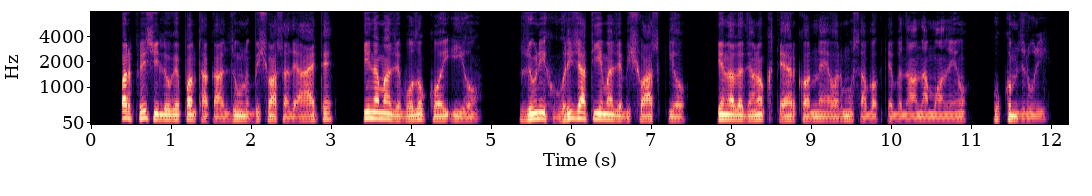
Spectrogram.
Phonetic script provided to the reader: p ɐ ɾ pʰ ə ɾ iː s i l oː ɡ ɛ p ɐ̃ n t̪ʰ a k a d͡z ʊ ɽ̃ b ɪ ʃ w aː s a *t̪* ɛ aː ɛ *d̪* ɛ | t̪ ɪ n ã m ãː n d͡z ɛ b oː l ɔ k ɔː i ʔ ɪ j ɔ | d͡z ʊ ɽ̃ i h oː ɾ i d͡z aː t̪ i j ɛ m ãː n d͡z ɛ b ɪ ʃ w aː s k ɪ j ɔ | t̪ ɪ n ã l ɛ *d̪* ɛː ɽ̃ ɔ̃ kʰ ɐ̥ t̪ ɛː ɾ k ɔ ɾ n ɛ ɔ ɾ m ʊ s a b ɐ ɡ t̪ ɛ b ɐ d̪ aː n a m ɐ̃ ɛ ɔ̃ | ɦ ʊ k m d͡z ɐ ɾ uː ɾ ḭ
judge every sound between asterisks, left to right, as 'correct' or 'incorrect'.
incorrect, incorrect, correct

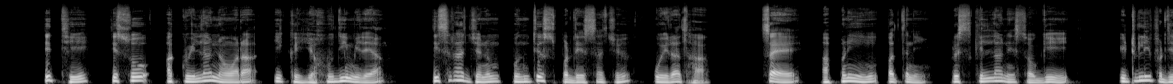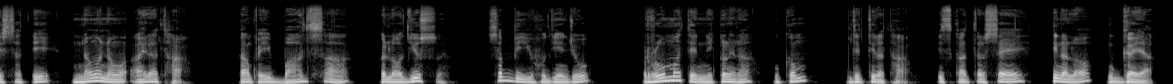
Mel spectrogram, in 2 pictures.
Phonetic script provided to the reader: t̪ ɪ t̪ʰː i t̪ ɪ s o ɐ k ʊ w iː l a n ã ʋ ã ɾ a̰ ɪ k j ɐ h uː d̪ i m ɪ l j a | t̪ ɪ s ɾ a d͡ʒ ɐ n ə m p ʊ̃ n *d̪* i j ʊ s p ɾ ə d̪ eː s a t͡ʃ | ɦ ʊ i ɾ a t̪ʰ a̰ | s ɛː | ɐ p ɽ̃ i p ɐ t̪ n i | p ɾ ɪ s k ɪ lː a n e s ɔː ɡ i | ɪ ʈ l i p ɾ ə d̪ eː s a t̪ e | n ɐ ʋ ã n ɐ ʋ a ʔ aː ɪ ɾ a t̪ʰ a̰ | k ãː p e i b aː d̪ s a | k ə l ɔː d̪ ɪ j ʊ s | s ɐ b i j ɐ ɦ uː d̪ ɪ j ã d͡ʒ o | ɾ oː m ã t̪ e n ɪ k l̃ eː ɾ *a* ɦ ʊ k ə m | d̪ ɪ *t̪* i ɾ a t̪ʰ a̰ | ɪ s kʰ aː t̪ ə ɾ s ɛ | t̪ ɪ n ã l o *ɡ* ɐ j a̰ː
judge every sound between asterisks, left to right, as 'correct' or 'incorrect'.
incorrect, correct, correct, correct

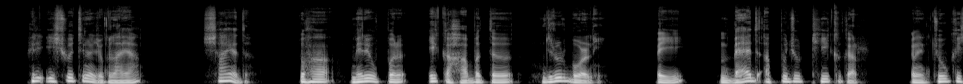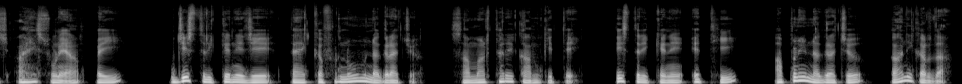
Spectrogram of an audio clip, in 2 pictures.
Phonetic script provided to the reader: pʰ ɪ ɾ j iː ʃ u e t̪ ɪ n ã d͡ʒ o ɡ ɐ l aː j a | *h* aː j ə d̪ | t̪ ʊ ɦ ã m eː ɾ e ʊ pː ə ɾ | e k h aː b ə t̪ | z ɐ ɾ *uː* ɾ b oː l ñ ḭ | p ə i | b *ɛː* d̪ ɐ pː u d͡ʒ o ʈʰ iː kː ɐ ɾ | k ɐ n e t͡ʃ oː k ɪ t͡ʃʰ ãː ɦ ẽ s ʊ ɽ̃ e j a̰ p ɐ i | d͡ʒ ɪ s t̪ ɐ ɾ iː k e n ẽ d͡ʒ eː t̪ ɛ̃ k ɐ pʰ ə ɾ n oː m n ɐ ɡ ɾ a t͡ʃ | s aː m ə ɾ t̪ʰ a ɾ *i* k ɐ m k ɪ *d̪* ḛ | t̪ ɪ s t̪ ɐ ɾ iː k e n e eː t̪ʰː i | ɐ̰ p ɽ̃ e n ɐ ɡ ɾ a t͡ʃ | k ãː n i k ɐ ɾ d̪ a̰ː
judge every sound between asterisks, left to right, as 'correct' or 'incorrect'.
incorrect, correct, correct, incorrect, incorrect

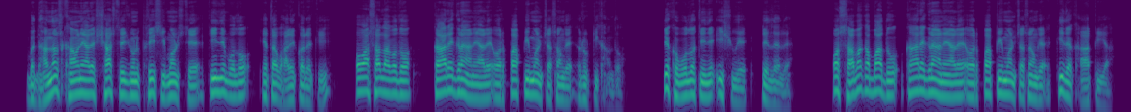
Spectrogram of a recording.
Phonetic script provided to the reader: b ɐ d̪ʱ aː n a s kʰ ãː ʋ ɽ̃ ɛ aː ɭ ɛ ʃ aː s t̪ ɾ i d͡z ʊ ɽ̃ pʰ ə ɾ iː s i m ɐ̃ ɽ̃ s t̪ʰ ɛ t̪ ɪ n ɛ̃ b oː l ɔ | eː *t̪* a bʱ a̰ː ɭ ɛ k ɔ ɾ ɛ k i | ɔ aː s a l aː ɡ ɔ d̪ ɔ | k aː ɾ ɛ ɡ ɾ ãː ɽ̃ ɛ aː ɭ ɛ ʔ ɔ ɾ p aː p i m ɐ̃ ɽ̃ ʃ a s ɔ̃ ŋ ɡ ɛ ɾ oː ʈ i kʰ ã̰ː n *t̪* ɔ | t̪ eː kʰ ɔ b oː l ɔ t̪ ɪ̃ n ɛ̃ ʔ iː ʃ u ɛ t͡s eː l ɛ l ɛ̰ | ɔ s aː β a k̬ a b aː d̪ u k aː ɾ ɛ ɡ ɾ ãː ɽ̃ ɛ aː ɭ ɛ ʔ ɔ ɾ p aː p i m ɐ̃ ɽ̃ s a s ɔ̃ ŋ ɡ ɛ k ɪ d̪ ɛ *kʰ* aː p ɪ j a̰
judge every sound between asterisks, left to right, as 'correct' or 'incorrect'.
correct, incorrect, correct

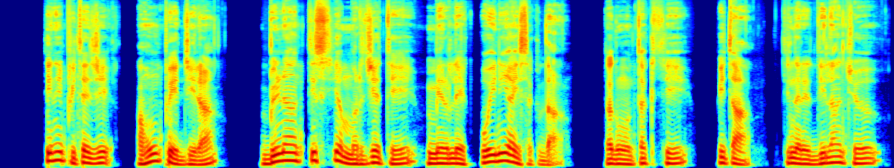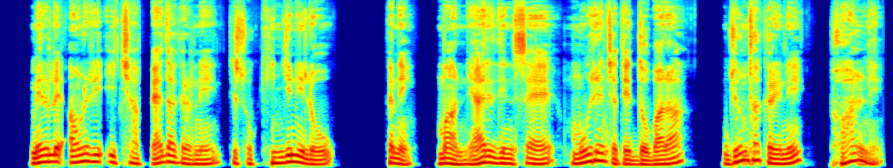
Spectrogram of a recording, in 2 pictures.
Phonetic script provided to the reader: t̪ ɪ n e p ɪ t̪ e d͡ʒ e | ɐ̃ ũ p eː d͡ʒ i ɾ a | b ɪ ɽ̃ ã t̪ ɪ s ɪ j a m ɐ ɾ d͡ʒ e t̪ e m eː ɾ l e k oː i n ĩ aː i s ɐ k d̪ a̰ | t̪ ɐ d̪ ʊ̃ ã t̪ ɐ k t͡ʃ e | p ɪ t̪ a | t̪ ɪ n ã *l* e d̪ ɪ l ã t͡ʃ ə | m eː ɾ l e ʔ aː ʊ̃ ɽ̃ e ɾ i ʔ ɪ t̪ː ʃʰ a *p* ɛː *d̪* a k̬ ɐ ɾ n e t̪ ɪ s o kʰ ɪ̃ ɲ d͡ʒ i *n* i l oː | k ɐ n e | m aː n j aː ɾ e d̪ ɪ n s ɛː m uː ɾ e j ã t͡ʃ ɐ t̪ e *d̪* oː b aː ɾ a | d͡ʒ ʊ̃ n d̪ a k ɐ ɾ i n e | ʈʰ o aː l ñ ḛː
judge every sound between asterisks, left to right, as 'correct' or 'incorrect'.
incorrect, correct, correct, correct, correct

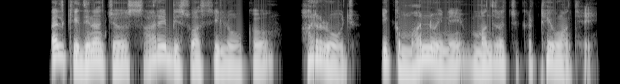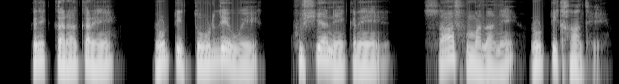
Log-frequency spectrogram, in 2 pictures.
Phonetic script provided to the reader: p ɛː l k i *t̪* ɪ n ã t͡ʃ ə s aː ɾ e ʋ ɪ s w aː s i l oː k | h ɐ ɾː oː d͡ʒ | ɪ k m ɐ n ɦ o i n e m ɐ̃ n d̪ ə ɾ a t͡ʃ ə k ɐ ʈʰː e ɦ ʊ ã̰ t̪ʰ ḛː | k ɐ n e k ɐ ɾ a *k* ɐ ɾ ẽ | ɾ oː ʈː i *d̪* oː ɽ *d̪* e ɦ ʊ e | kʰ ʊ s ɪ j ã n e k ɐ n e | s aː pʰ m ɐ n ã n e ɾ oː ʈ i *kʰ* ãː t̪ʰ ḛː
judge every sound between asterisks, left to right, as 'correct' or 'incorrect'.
incorrect, correct, incorrect, correct, correct

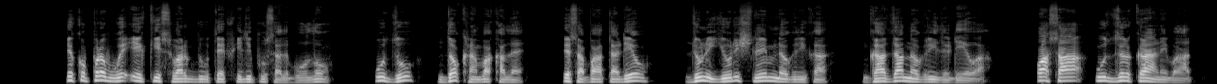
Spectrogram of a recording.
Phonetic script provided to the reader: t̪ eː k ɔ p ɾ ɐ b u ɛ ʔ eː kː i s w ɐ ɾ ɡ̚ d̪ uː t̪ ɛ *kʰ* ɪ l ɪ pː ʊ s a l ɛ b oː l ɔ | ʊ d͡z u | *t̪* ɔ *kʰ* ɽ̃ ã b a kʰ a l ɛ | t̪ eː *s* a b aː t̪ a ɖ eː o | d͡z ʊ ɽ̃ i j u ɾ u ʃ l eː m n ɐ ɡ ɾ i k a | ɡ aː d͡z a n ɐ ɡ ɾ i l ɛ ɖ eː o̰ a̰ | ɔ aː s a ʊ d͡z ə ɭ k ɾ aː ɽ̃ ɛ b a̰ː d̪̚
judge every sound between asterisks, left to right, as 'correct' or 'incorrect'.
incorrect, incorrect, correct, correct

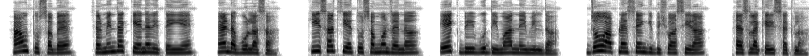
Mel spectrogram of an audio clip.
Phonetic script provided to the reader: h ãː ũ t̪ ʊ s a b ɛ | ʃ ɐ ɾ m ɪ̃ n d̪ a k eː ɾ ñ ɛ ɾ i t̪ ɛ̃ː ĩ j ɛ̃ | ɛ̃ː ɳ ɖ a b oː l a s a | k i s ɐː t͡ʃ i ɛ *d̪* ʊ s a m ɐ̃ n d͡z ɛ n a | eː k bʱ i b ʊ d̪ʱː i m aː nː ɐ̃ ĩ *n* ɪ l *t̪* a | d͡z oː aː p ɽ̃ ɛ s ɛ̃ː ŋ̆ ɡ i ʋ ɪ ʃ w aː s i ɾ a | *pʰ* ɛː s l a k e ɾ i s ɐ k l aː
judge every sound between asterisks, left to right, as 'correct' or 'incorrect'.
incorrect, incorrect, incorrect, correct

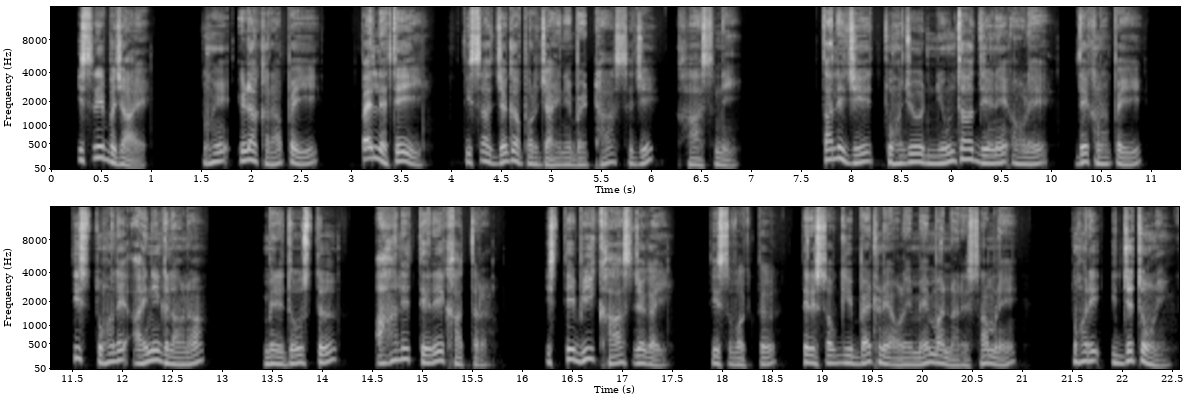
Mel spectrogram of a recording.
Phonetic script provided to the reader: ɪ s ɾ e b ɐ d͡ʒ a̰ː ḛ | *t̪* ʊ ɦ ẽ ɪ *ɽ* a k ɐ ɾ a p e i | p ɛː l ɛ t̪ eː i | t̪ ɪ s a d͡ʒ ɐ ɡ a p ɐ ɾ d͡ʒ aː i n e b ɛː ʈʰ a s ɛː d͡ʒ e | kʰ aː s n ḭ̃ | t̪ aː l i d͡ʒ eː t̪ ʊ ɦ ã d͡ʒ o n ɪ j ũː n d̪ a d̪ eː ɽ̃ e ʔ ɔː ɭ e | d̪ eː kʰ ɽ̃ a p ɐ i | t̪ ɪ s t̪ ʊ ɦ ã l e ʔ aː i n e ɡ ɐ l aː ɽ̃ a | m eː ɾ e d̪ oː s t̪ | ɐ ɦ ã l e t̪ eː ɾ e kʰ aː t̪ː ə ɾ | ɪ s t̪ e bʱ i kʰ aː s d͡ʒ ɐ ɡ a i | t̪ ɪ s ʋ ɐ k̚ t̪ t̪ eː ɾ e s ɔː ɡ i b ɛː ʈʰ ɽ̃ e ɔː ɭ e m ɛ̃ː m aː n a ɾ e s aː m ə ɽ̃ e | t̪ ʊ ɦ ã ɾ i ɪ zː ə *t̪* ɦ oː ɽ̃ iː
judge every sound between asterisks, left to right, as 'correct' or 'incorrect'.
correct, correct, correct

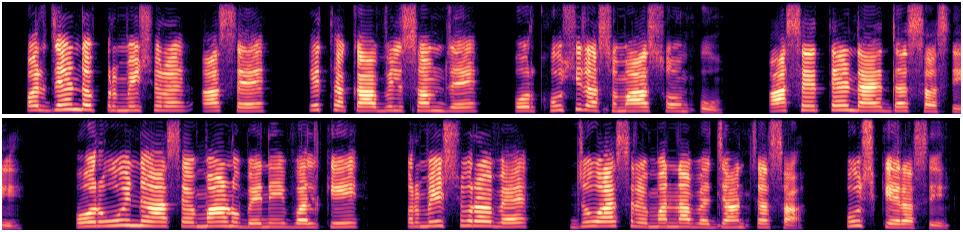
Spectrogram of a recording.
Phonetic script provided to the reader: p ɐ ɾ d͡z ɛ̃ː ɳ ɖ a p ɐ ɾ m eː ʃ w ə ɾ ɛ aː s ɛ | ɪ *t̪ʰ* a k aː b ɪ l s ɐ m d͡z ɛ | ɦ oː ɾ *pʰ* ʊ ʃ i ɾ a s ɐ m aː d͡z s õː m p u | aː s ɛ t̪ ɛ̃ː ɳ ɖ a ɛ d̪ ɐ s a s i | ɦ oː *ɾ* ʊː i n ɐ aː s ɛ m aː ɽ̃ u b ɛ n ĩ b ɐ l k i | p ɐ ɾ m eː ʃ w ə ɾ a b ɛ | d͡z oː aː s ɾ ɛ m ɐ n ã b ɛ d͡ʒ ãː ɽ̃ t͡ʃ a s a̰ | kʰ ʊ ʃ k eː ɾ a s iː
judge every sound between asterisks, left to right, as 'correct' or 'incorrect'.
correct, incorrect, correct

